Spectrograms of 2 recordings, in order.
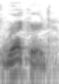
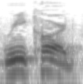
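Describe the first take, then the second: First: "record" as REK-erd, broken after REC; noun pronunciation. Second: "record" as ree-CORD, broken after RE; verb pronunciation. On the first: Lecturer telling of the second line's break, "record" as REC-ord. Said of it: "R E C hyphen O R D". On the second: Lecturer telling of the first line's break, "record" as re-CORD. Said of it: "R E hyphen". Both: Shown as a demonstration.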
